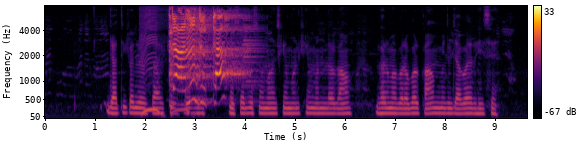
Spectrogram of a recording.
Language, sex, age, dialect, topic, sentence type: Chhattisgarhi, male, 25-30, Western/Budati/Khatahi, banking, statement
